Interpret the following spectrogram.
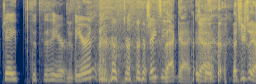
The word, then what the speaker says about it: Therrien: How do you pronounce your last name, Jay? Therrien, but you know, Therrien.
